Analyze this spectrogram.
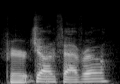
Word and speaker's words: Jon Favreau: I was very excited John how do you pronounce his last name Jon Favreau thank you yeah yeah and thank you John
